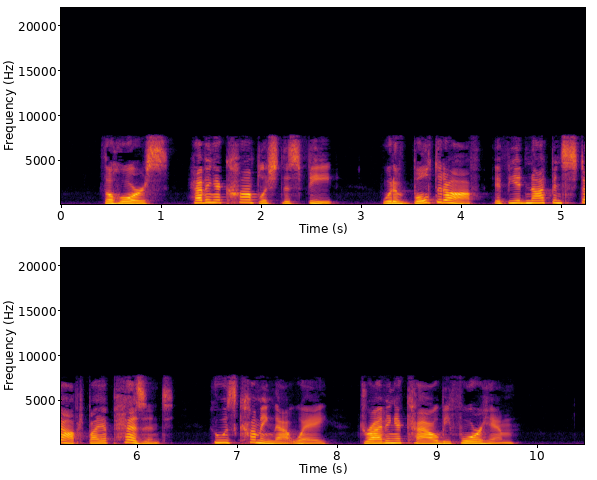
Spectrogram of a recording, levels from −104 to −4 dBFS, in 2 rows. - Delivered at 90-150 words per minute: No, average, 165 wpm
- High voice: Yes, high, 210 Hz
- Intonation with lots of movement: Yes, wide, 6.9 semitones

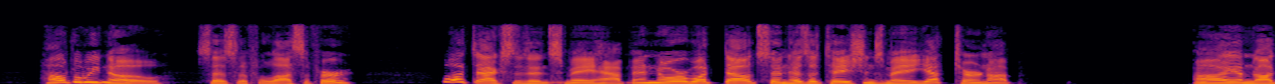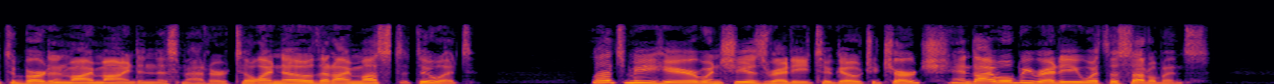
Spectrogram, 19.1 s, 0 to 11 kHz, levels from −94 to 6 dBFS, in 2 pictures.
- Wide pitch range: Yes, wide, 6.9 semitones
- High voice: No, medium, 160 Hz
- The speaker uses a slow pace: No, average, 180 wpm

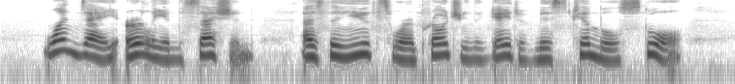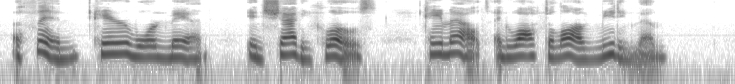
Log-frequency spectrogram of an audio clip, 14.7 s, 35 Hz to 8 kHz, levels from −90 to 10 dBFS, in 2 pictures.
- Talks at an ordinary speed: No, slow, 130 wpm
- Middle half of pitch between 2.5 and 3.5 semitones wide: No, average, 4.2 semitones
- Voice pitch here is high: Yes, high, 210 Hz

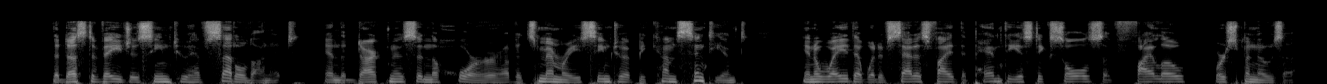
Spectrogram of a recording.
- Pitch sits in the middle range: No, low, 115 Hz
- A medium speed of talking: Yes, average, 170 wpm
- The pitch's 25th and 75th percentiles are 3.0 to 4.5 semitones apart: Yes, average, 3.4 semitones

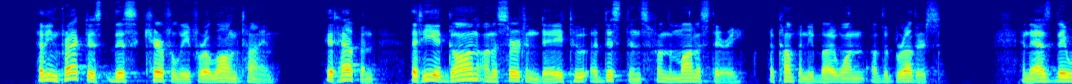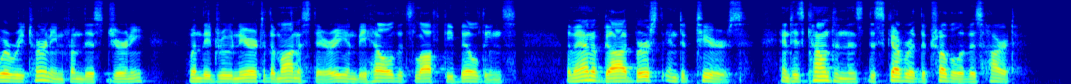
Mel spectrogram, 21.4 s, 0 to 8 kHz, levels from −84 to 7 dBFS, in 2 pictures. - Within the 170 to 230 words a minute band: Yes, average, 180 wpm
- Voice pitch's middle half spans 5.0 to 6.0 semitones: No, average, 4.3 semitones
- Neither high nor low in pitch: No, low, 115 Hz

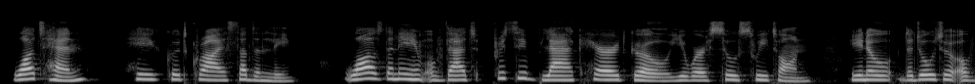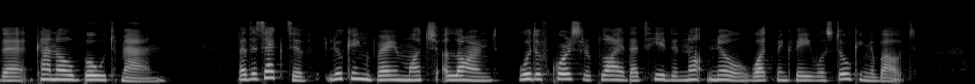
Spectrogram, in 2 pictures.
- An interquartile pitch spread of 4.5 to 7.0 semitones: No, average, 3.1 semitones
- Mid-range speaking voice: No, high, 210 Hz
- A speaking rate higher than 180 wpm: No, average, 150 wpm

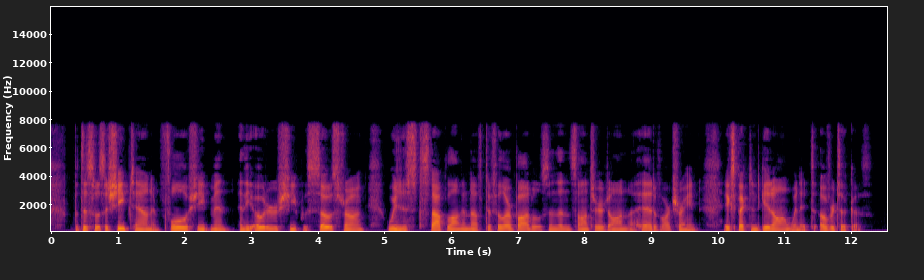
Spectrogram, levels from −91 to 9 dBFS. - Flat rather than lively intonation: Yes, narrow, 1.0 semitones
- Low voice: Yes, low, 130 Hz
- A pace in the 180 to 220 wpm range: Yes, fast, 205 wpm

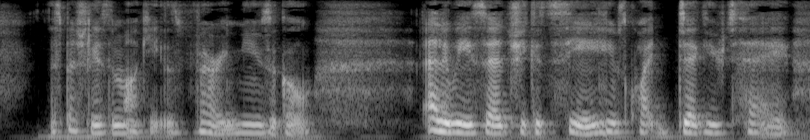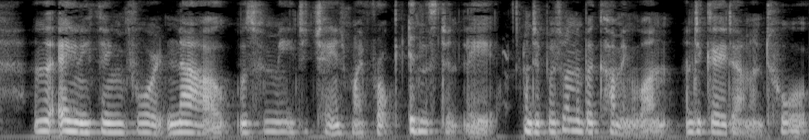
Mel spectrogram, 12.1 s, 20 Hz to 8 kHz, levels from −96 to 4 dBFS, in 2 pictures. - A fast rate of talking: Yes, fast, 215 wpm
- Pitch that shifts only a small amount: Yes, narrow, 2.2 semitones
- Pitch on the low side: No, high, 195 Hz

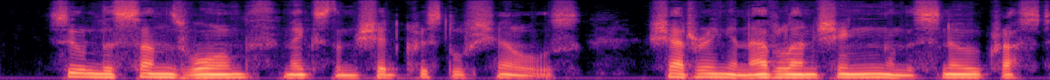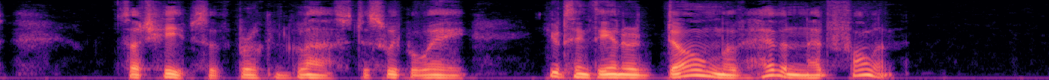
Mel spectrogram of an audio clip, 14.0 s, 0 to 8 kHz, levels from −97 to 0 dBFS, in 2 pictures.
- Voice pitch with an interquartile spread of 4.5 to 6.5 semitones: No, average, 3.2 semitones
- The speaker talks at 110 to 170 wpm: Yes, average, 140 wpm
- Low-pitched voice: Yes, low, 110 Hz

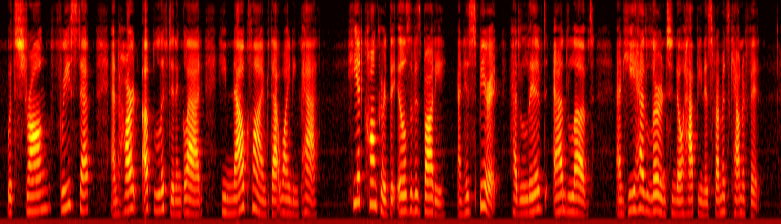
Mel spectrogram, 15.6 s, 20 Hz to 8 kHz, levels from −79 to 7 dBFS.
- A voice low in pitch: No, high, 195 Hz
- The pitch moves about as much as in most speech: Yes, average, 3.8 semitones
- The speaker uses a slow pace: No, average, 175 wpm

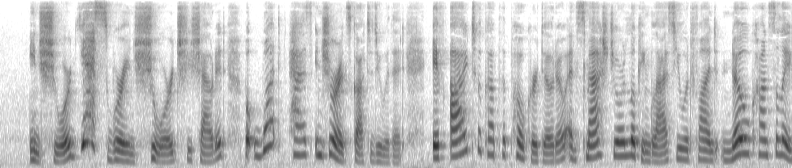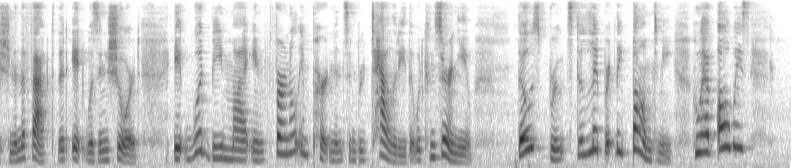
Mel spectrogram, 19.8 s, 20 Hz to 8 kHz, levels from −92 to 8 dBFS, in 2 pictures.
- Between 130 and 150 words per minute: No, average, 180 wpm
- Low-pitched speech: No, high, 235 Hz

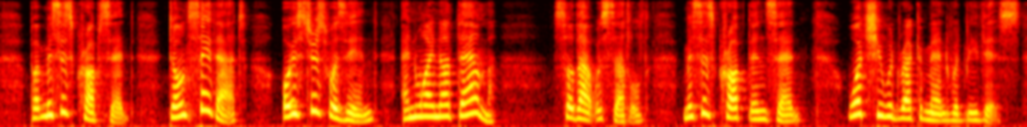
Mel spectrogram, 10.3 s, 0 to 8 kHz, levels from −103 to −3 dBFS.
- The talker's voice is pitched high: Yes, high, 230 Hz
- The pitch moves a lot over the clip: Yes, wide, 7.8 semitones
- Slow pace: No, average, 170 wpm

